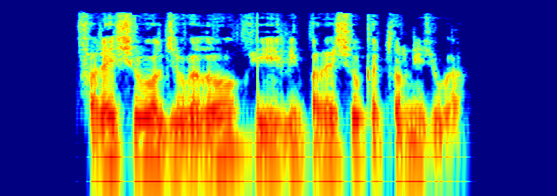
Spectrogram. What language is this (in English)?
Catalan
